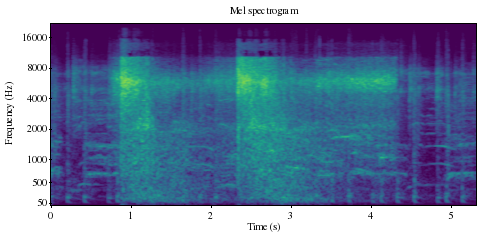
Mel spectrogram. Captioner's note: celebratory cheering and singing; sound of explosions; celebratory cheering and singing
